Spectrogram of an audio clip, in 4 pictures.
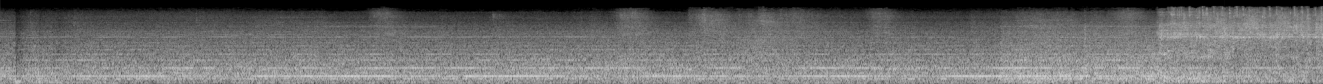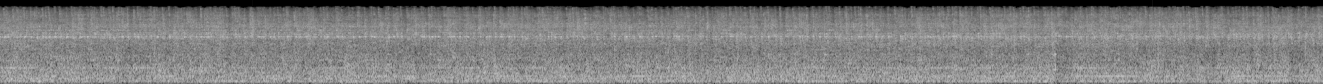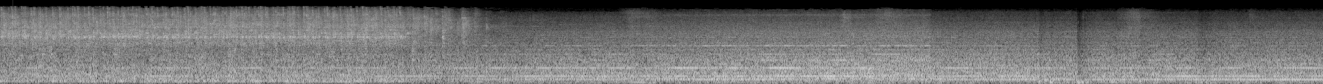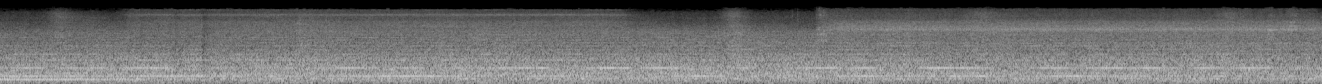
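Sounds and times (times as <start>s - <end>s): lathe humming: 11.4s - 32.0s.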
